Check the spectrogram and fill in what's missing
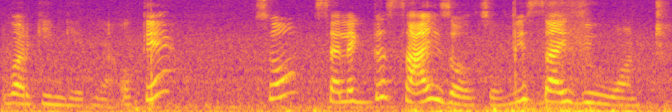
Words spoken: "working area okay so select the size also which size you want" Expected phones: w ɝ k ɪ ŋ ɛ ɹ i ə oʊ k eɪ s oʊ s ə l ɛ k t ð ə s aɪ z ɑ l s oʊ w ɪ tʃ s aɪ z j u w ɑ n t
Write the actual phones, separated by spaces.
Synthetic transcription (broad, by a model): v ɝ k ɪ ŋ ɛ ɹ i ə oʊ k eɪ s oʊ s ə l ɛ k t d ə s aɪ z ɑ l s oʊ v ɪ s s aɪ z j u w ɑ n t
